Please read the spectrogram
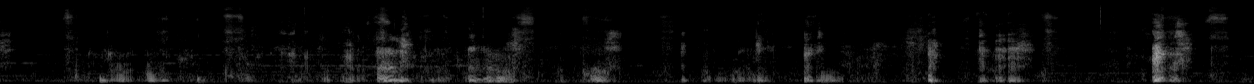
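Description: A French bulldog and a griffon play-fighting, with short bursts of growling and heavy breathing at irregular intervals; the loudest burst comes near the end.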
